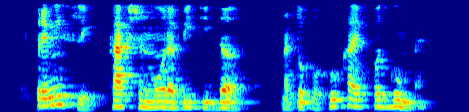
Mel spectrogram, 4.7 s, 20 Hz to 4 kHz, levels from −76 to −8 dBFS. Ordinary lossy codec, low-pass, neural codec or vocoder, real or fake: MP3, 24 kbps; 3.6 kHz; none; real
